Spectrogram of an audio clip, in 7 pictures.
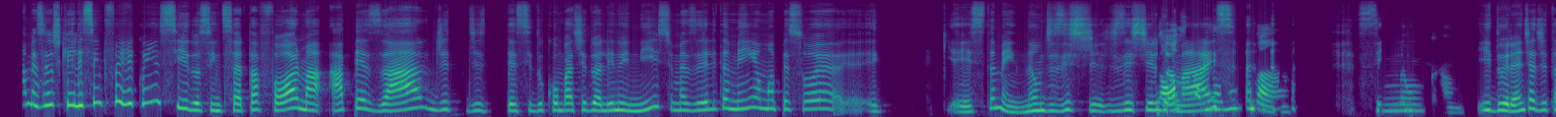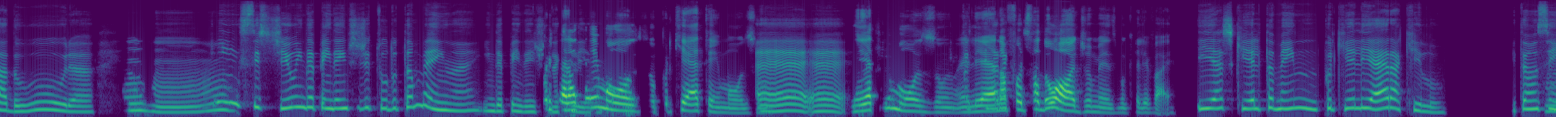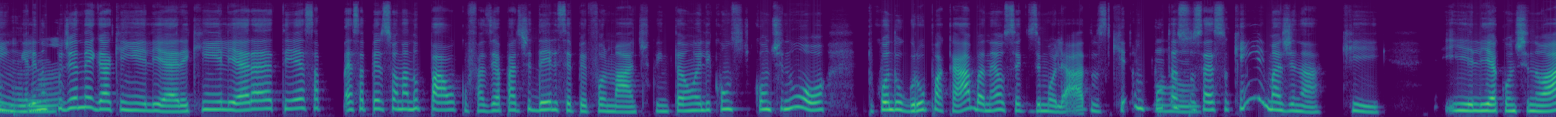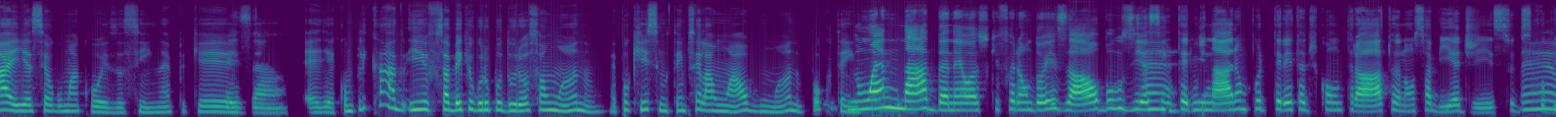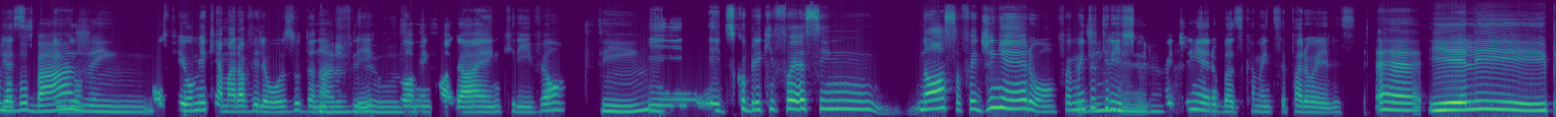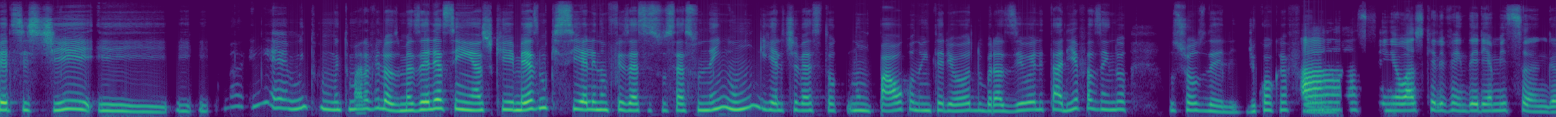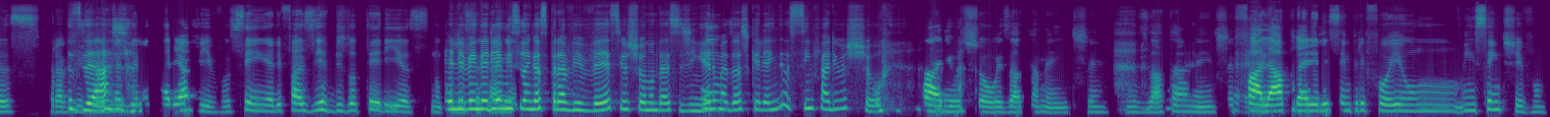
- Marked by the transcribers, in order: laugh; drawn out: "Uhum"; other background noise; tapping; laughing while speaking: "Você acha?"; laugh
- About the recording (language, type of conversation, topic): Portuguese, podcast, Quando é a hora certa de tentar novamente depois de falhar?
